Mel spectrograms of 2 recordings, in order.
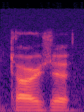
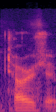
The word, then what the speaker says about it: Tarja: well, I think it's actually Tarja, but I could be wrong. Or Tarnia. At any rate, The J is silent, by the way, there.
